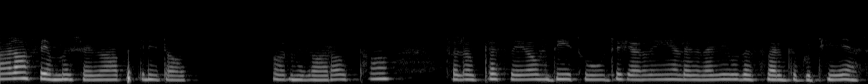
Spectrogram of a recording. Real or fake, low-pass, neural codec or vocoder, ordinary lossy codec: fake; 3.6 kHz; codec, 24 kHz, 0.9 kbps, WavTokenizer, medium speech release version 2; MP3, 32 kbps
